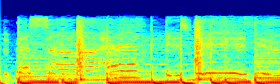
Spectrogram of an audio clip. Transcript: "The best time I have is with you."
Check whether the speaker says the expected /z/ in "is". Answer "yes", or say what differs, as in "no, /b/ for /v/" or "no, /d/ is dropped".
yes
